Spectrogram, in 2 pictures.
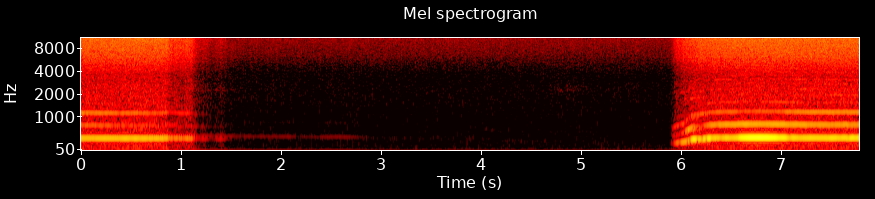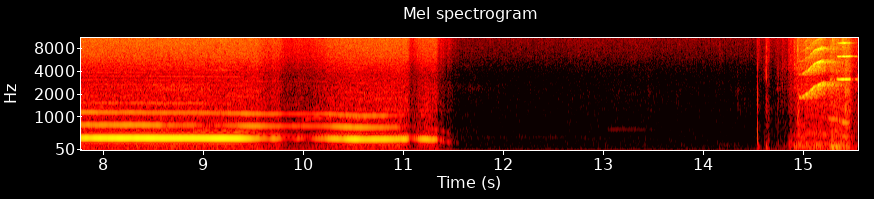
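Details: Wolf at Northwest Trek, 2019, answering two other wolves, recorded through a cabin window: steady held howl notes, a long silence, then a rising howl held for about four seconds, followed by a shorter tone and a brief final sound.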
